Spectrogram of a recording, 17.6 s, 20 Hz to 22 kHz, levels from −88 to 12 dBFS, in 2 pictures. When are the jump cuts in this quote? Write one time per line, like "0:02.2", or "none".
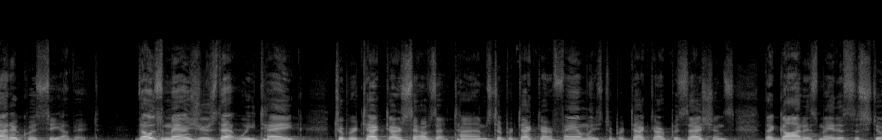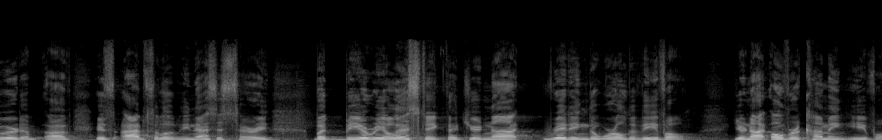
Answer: none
